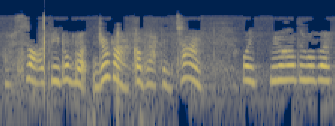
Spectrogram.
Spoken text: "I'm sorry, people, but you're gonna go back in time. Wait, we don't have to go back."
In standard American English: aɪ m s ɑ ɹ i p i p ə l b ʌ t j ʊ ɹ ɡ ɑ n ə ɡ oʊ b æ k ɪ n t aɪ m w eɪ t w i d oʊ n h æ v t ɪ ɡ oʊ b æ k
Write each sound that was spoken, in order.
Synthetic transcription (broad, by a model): aɪ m s ɑ ɹ i p i p l b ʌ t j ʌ ɹ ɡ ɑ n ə ɡ oʊ b æ k ɪ n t aɪ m w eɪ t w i d oʊ n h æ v t ɪ ɡ oʊ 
